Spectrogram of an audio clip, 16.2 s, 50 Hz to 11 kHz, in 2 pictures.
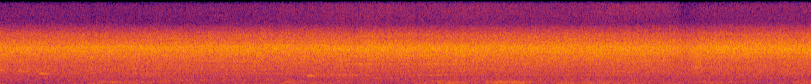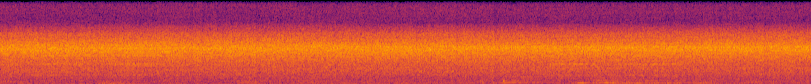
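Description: CO2 fire extinguishers being discharged: a loud, steady hiss of gas venting from the cylinders, with a brief dip about seven seconds in.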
